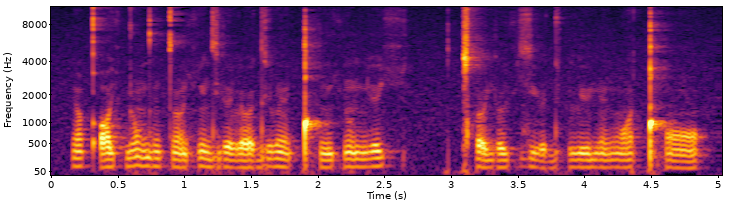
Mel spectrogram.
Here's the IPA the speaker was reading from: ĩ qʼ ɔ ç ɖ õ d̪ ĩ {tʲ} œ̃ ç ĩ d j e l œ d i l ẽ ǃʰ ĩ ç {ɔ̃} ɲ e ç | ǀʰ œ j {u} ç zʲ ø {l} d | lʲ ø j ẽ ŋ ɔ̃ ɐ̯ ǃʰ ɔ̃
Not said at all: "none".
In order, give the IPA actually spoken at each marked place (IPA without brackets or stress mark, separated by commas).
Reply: t̪, õ, ø, none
